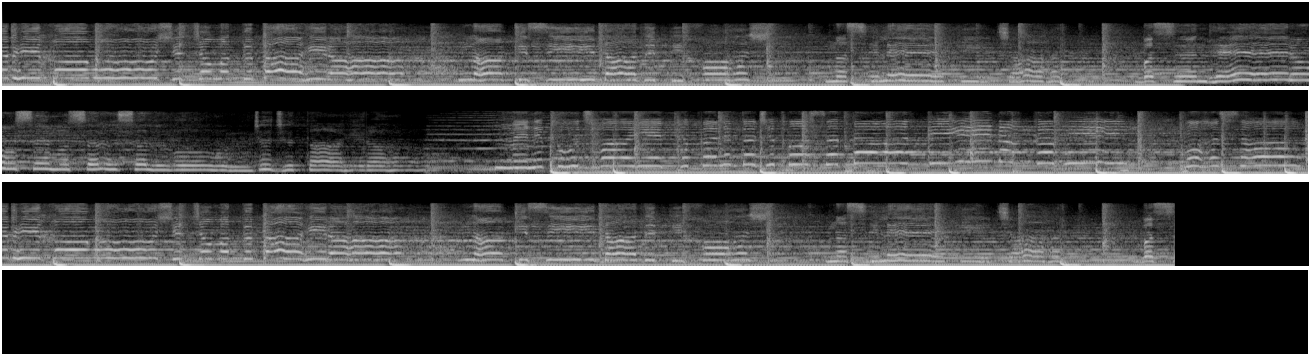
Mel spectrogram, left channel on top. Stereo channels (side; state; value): right; drops out; at 11.8 s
